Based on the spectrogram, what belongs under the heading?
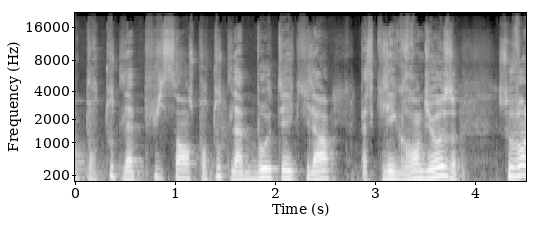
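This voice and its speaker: A man's voice: on the high side, darkish tone. A man, a relationship coach, talking to camera in an earnest, reassuring way and listing points in repeated phrases.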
